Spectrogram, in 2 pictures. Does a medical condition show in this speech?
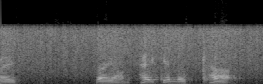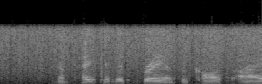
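No.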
